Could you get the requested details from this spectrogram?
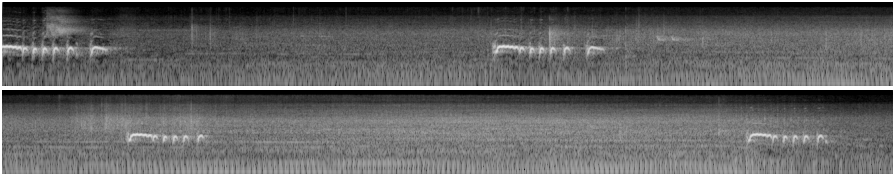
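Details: Zebra dove repeating its song four times, roughly every four seconds, each phrase a rising note followed by a rapid rolling burst of short coos, with low rumbling background noise.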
